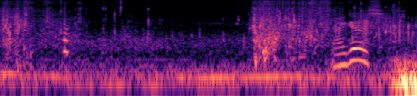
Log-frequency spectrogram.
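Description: A fish splashes into water.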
